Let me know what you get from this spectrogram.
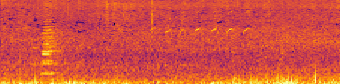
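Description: Steady low outdoor rumble beside a flooded river. A short tonal call comes just under a second in, and a quick run of six or seven high bird chirps follows between about two and three seconds in.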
